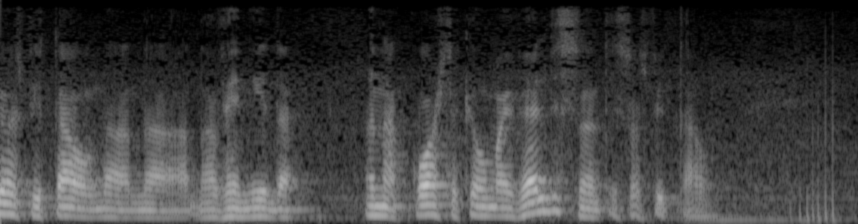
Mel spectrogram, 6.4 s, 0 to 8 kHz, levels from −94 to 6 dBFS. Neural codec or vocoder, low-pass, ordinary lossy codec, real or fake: none; 7.2 kHz; none; real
